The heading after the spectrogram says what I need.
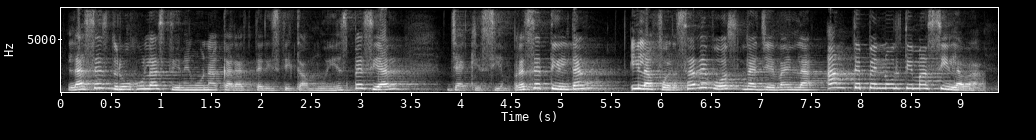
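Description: A woman's voice: sits high, big pitch swings, darkish tone, roomy sound. A woman teaching a grammar lesson to viewers at home, patient and encouraging, stretching out each example word. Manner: drawn-out, sing-song emphasis on example words; patient, encouraging, addresses the listener directly. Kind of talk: slow, deliberate televised grammar lesson.

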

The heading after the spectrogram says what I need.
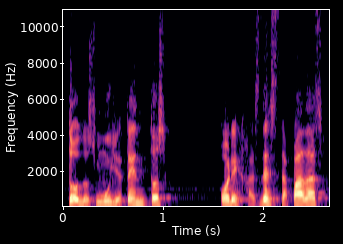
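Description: Lively storyteller man. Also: a little high. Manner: animated, slow and clear, addresses children directly. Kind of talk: children's storytelling lesson.

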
